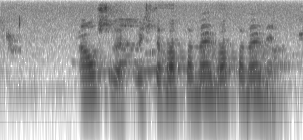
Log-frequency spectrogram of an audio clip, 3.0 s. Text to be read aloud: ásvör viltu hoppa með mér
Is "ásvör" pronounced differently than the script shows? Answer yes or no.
no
